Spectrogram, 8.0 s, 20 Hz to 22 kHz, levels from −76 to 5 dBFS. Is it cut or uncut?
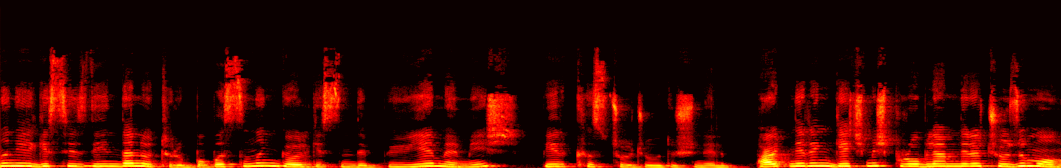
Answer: cut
